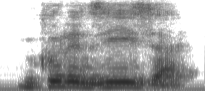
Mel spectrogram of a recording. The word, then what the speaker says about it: Nkurunziza: But on the COVID issue, in early June, we got news that President Nkurunziza, oh boy, can you pronounce that for me? – Nkurunziza died.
